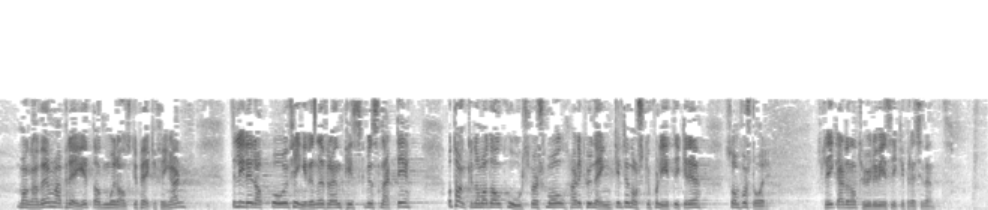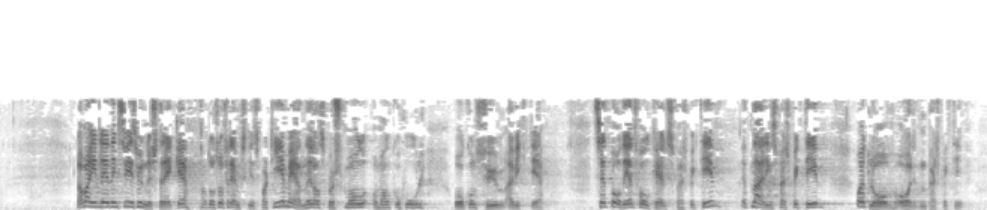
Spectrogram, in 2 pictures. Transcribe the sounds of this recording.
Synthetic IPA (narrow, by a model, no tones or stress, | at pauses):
mɑŋːəɑʋd̪ɛmæɾpʰɾeːɡət̪ɑd̪ɛnmʊɾɑːlskəpʰeːkəfɪŋːəɳd̪̥ɛlɪlːəɾɑpːoːʋəɾfɪŋəɾənəfɾɑɛnpʰɪskmɛsnæʈːɪ | ɔt̪ʰɑŋkənɔmɑt̪ɑlkʊhuːlspœʂmoːlæɖɛkʰʉnɛŋkəlt̪ɪnɔʂkəpʰʊliːt̪ɪkəɾəsɔmfɔʂʈoːɾ | ʂɭiːkæɖɛnɑt̪ʰʉːɭɪʋiːsɪkːəpʰɾɛsɪd̪ɛnt̪ | lɑːmæɪɪneːd̪nɪŋsʋiːsʉnːəʂt̪ɾeːkəɑt̪ɔsɔfɾɛmskɾɪt̪spɑʈʰiːəmeːnəɾɑt̪spœʂmoːlɔmɑlkʊhuːl | ɔkʰʊnsʉːmʔæ̰ɾʋɪkt̪ɪə̰ | sɛt̪̚ːboːd̪əɪɛt̪fɔlkəhɛlsə̥pʰæʂpɛk̚t̪ʰiːʋɛt̪næːɾɪŋspʰæʂpɛk̚t̪ʰiːʋɔɛt̪loːʋɔɾd̪npʰæʂpɛk̚t̪ʰiːʋ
